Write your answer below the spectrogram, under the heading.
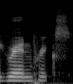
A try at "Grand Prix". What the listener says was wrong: Are you saying Grand? So you're saying Grand and Prick. So you won't stress the D In Grand. But you will stress the X in Prick.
